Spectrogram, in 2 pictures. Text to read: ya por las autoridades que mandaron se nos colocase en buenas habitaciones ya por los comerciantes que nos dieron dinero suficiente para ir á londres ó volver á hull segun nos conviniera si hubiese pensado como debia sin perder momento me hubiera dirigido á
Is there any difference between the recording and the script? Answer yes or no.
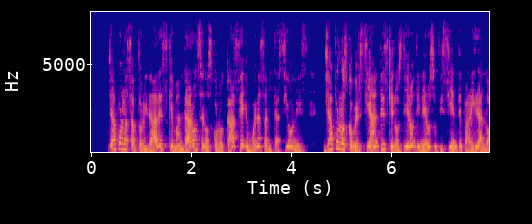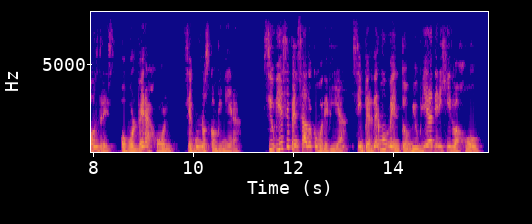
no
